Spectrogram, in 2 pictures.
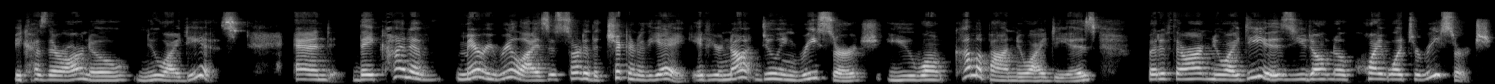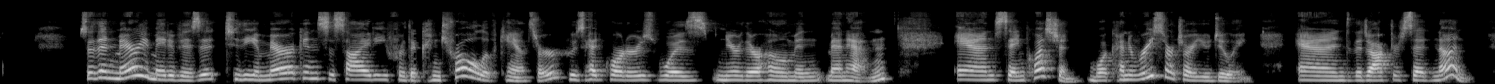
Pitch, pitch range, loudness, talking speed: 215 Hz, 195-245 Hz, -18 LUFS, 165 wpm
